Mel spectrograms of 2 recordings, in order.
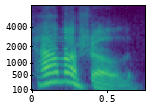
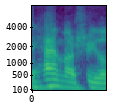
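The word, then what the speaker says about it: Hammarskjöld: Well, I pronounce it myself in Swedish, Hammershield. But if you say Hammershield, that's all right with me.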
